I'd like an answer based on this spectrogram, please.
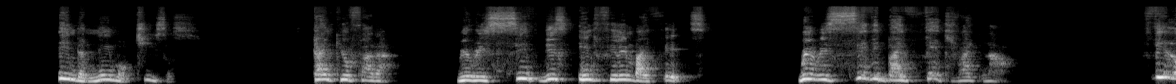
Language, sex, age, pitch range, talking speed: English, male, 50-69, 145-215 Hz, 110 wpm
